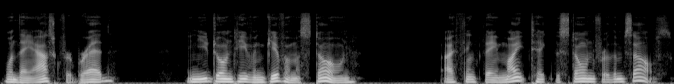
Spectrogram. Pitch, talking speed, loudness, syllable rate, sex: 120 Hz, 195 wpm, -18 LUFS, 5.1 syllables/s, male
